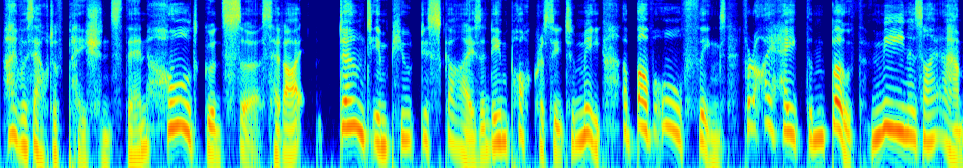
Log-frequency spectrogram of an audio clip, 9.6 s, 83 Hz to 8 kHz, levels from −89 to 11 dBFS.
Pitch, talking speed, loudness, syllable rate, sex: 170 Hz, 185 wpm, -20 LUFS, 4.8 syllables/s, male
